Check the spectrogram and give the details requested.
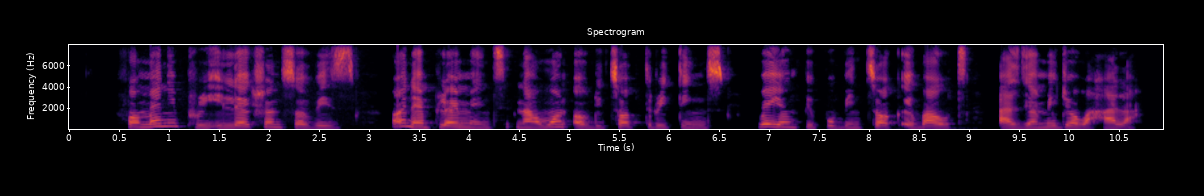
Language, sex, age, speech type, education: Nigerian Pidgin, female, 15-29, spontaneous, tertiary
